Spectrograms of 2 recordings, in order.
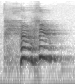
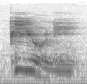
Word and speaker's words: peony: And the second is the Soon Skincare Peony Foot Masks.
